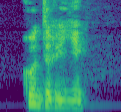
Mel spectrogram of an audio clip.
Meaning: second-person plural conditional of coudre
- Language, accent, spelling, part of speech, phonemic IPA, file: French, Canada, coudriez, verb, /ku.dʁi.je/, LL-Q150 (fra)-coudriez.wav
